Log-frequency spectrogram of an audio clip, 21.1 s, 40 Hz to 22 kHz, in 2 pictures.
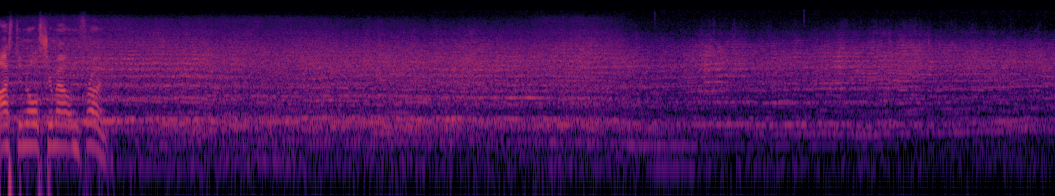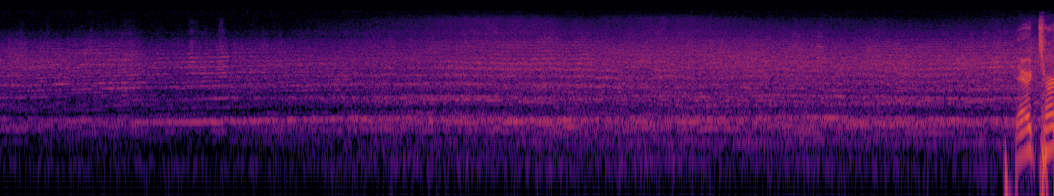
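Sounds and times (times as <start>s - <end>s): race car engines at high revs: 0.0s - 21.0s.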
